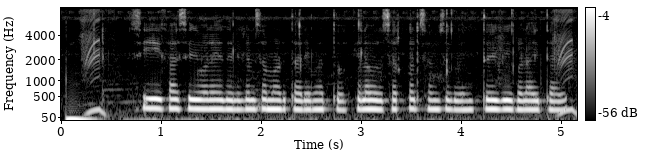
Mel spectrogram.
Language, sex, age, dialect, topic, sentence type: Kannada, female, 18-24, Coastal/Dakshin, banking, statement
